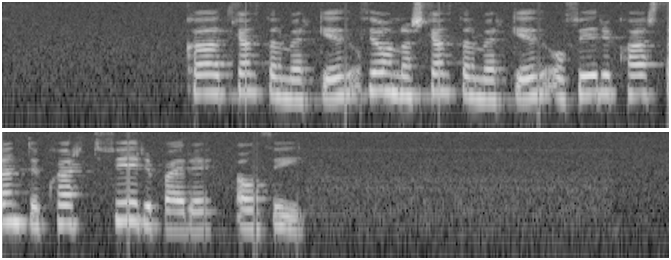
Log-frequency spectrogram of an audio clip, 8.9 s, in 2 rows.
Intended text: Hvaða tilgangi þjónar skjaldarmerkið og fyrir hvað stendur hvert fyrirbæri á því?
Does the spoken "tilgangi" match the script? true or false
false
